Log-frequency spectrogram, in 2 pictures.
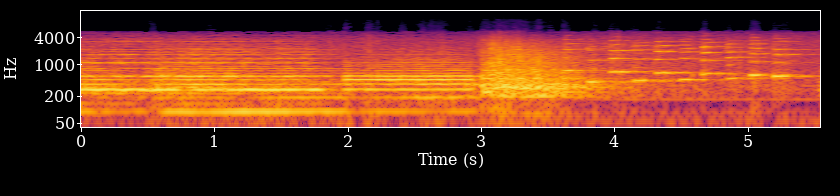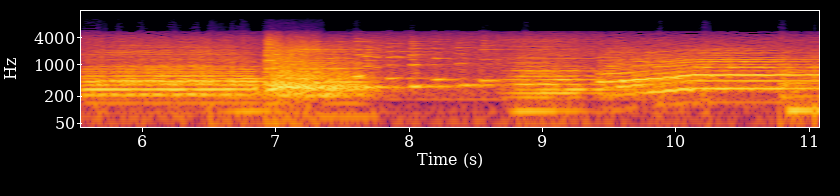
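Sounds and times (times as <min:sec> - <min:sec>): orchestral brass chords: 0:00.0 - 0:11.0.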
